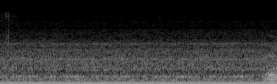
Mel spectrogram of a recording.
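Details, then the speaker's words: Olsen Ultra Max HDS 90 furnace with a new induced draft fan motor replacing one with bad bearings: the inducer runs at startup with a steady, fairly quiet hum and no bearing growl, much quieter than the old one; normal. "first thermostat calls for heat induced draft fan kicks on which is much quieter than the old one"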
